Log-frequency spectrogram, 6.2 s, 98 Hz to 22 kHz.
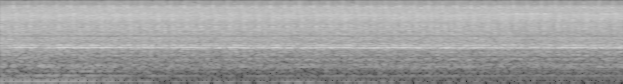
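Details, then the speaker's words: Subaru Forester with freshly reinstalled EJ25 flat-four, valves not adjusted, warming up around 114–120 coolant, learning idle: steady, even soft mid-pitched hum, no knocks, ticks or misses; normal warm-up idle. "yeah a little warm up it's learning its idle and everything so it's gonna scratch so far it's running pretty good"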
